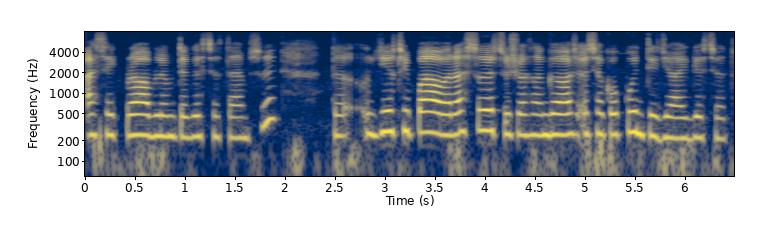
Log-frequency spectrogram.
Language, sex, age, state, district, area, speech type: Kashmiri, female, 30-45, Jammu and Kashmir, Srinagar, urban, spontaneous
